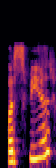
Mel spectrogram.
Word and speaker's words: persevere: Persevere. Persevere. Very good. Very good. Persevere. We would say, we'd actually stress the last part, so we'd say persevere.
